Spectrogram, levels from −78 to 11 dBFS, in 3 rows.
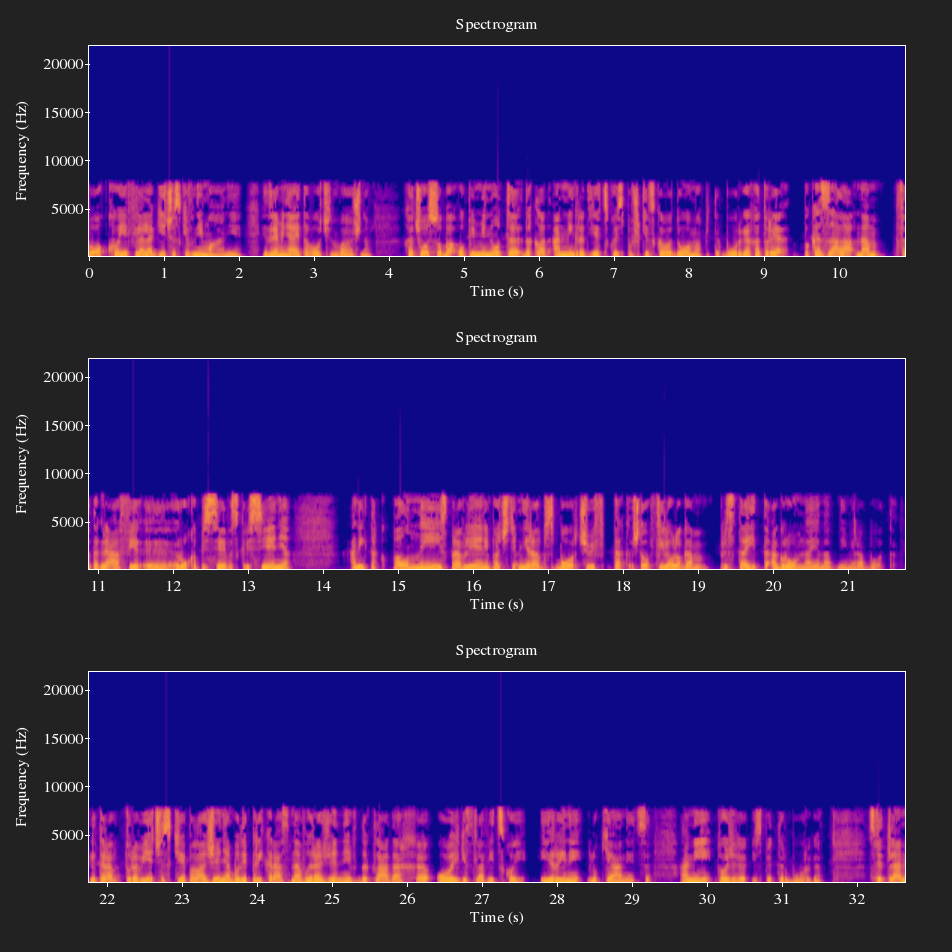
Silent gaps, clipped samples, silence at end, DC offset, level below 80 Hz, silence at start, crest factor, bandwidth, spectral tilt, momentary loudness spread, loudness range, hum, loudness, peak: none; under 0.1%; 0 s; under 0.1%; -34 dBFS; 0 s; 12 dB; 8.4 kHz; -4.5 dB/octave; 8 LU; 2 LU; none; -13 LUFS; 0 dBFS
